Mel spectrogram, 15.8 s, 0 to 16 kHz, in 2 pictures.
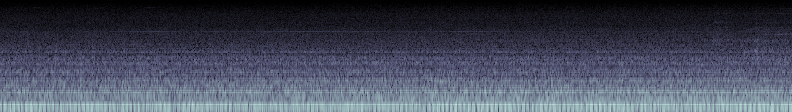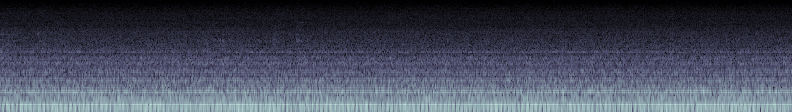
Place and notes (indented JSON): {
  "title": "Suffex Green Ln NW, Atlanta, GA, USA - Surprise residential roadwork",
  "date": "2020-06-15 13:20:00",
  "description": "This is a snippet from a nearly hour-long recording of a work crew ripping up pavement right outside my apartment. This residential roadwork was done without notifying any of the residents of the apartment complex. Furthermore, some of the neighbors were angry because they didn't get a chance to move their cars before the work started and the dust and gravel was landing on their vehicles. The work started at around 8:00 in the morning and continued well into the PM. In this section of the recording you can hear jackhammers, trucks, car horns, and other sounds associated with roadwork and heavy machinery. Recorded with the Tascam DR-100MKiii and a custom-made wind reduction system.",
  "latitude": "33.85",
  "longitude": "-84.48",
  "altitude": "299",
  "timezone": "America/New_York"
}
